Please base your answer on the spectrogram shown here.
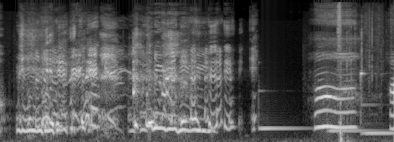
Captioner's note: children laughing; all laugh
